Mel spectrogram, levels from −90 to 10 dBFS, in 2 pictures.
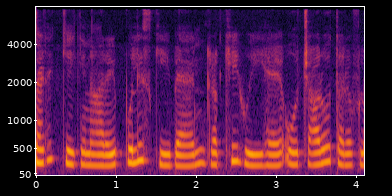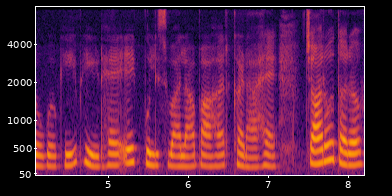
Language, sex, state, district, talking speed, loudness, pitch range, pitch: Hindi, female, Chhattisgarh, Korba, 175 wpm, -17 LUFS, 195-225 Hz, 205 Hz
